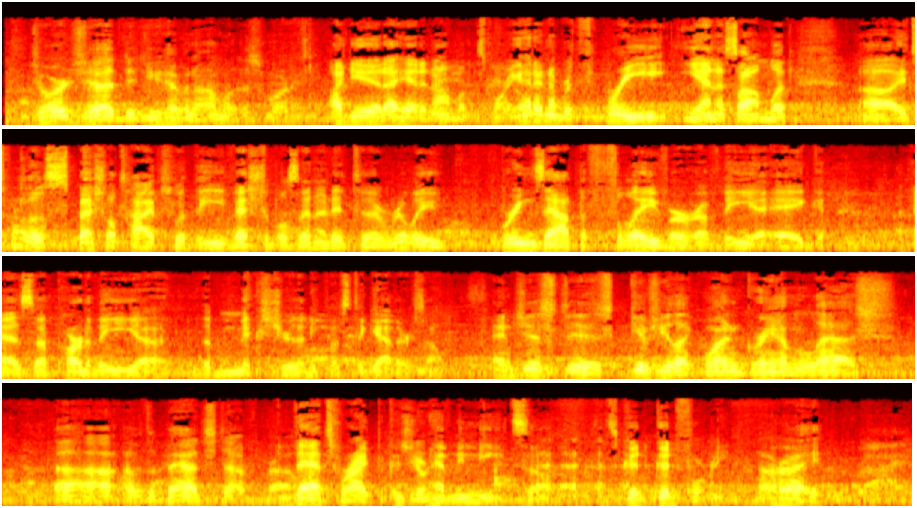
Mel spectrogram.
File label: iphone built in mic; farm podcaster tools; iPhone built in microphone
